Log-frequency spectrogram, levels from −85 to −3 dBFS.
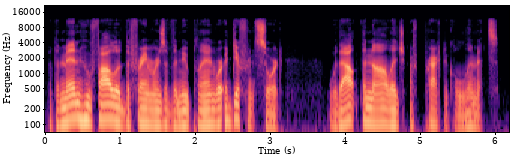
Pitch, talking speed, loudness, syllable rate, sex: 100 Hz, 205 wpm, -19 LUFS, 6.2 syllables/s, male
